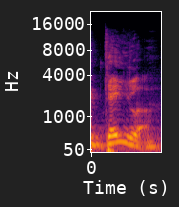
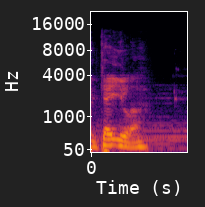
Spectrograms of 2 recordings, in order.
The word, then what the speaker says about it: gala: Do Americans say gayla? They do, right? Americans say gayla.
